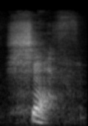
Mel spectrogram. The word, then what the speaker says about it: chef: chef. Chef. Many non-native speakers struggle with the pronunciation of the word chef because of the sh sound being written with a ch.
